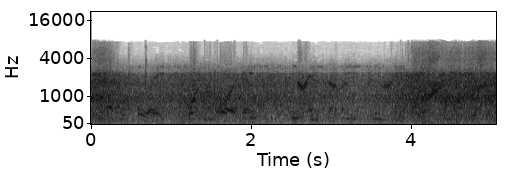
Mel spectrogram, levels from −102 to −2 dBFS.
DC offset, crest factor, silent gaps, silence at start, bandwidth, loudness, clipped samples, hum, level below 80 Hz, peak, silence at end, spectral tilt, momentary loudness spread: 0.4%; 10 dB; none; 0 s; 8 kHz; -9 LUFS; 0.3%; none; -36 dBFS; 0 dBFS; 0 s; -4.5 dB/octave; 8 LU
